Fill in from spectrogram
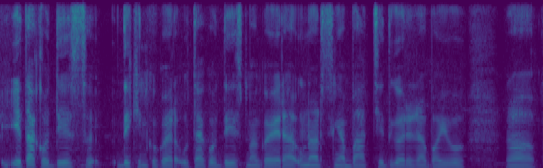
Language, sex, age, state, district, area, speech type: Nepali, male, 18-30, West Bengal, Jalpaiguri, rural, spontaneous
